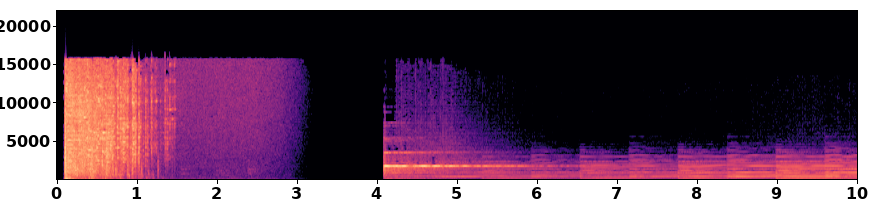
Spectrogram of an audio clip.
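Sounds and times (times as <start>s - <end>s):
glass shattering: 0.1s - 1.5s
glass pieces tinkling: 0.2s - 1.5s.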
